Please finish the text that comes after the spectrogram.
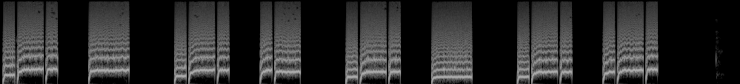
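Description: A hardstyle lead synth, lead 1, plays a melody of bright, buzzy, gliding notes in short choppy bursts with clipped gaps, a rhythmic phrase of around a dozen stabs, followed by a faint trailing click.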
